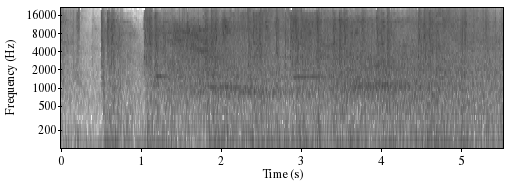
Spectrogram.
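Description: A pulse rifle in Destiny 2 fires in quick bursts over a busy game soundscape, the shots running together into dense rattling volleys after a brief gap near the start, with no talk.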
